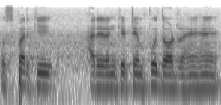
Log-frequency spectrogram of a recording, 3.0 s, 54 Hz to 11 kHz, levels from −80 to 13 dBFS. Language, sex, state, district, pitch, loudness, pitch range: Hindi, male, Uttar Pradesh, Lucknow, 130 Hz, -17 LUFS, 125-135 Hz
